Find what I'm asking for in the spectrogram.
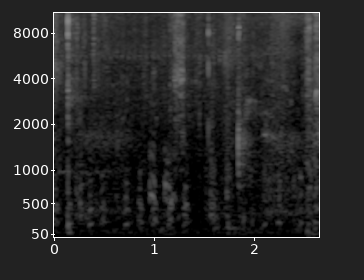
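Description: Backyard chickens cluck softly in a garden they have dug over, with quiet, irregular clucks and scratching sounds close by.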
